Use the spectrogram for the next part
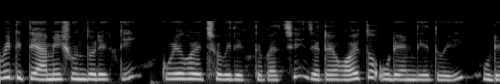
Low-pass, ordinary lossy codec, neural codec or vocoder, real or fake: none; none; codec, 16 kHz, 2 kbps, FunCodec, trained on LibriTTS, 25 frames a second; fake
